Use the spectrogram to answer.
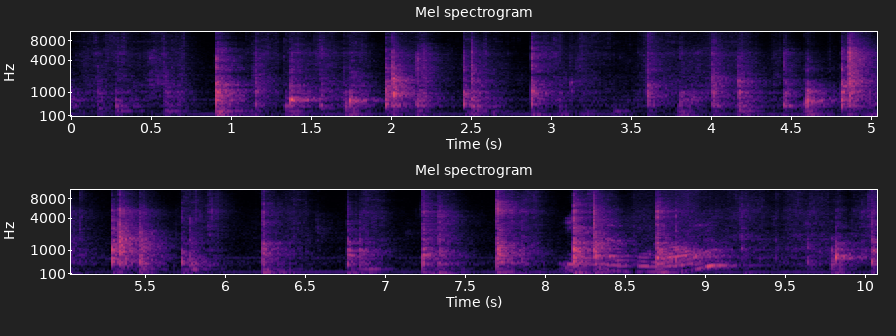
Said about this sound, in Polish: Sprawdzam to zwyczajnie palcami i jeśli nic nie ma, wrzucam jajka do ciasta ziarnego. Teraz mogę sobie już jajka rozmieszać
